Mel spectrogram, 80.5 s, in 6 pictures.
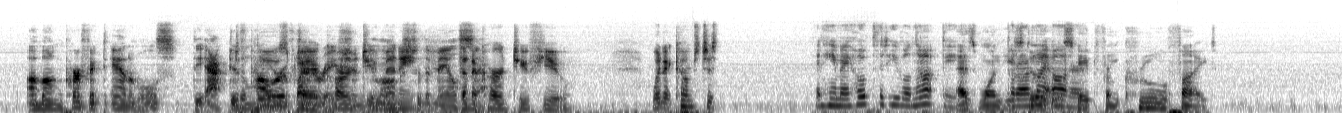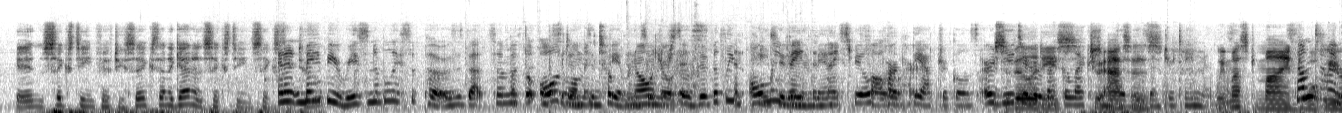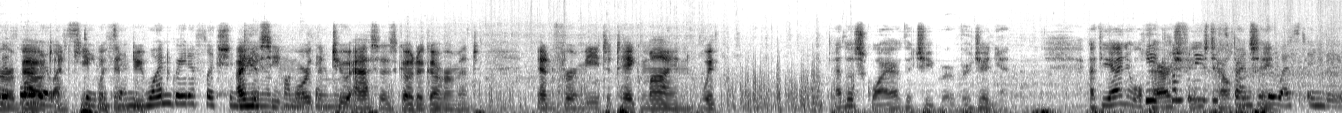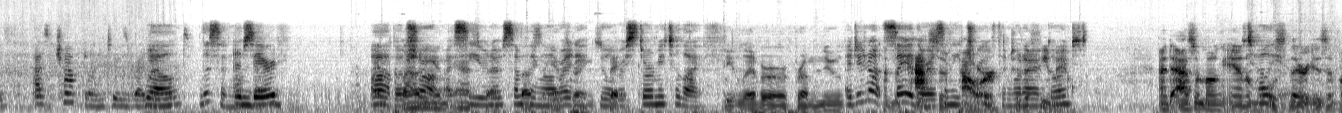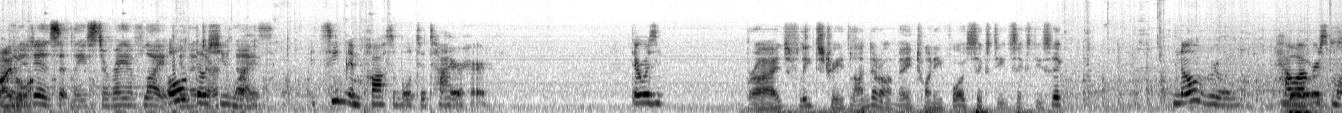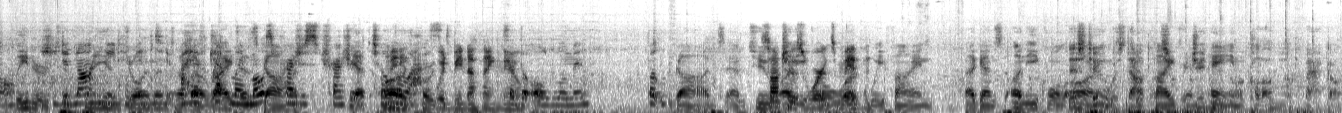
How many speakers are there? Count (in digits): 7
